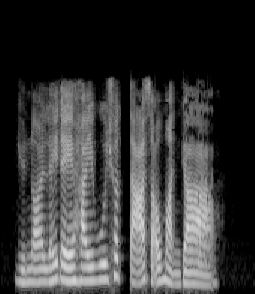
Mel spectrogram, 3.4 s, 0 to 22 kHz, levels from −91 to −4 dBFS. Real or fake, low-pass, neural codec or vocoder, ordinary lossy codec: fake; 7.2 kHz; codec, 16 kHz, 8 kbps, FunCodec, trained on LibriTTS, 25 frames a second; AAC, 32 kbps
